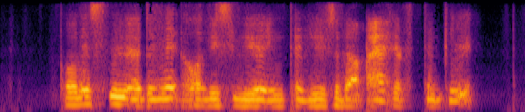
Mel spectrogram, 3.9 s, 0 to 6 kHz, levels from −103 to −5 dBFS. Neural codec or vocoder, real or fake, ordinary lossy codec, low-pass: codec, 16 kHz, 0.5 kbps, FreqCodec, smaller model; fake; AAC, 32 kbps; 5.4 kHz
